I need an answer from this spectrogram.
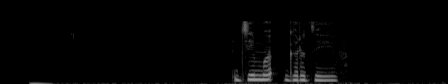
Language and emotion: Russian, neutral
